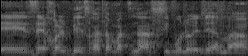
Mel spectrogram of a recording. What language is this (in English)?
Hebrew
